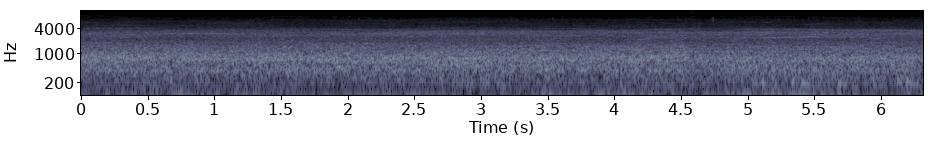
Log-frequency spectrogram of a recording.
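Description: Steady, even crowd noise from a football stadium audience.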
